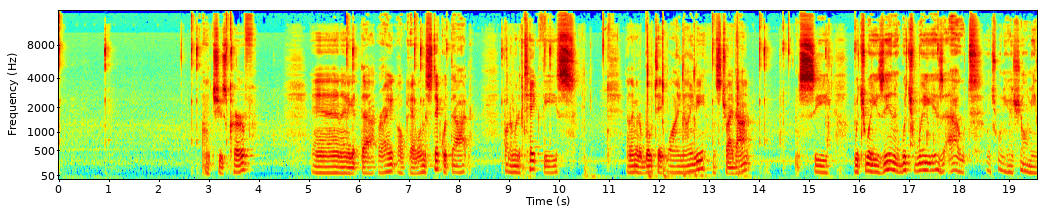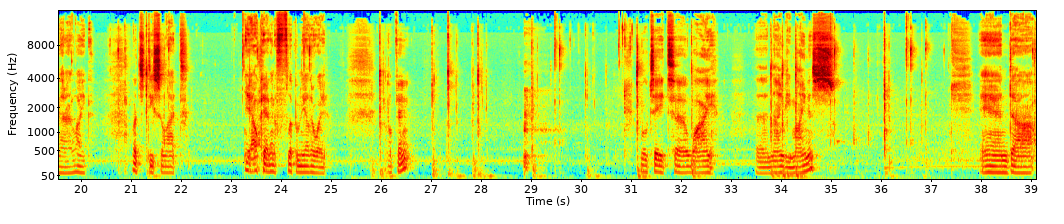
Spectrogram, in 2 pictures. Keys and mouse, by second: 8.7-9.8 middle drag, 9.2 Tab, 10.4 a, 11.7 r, 13.6 Tab, 18.6-20.0 middle drag, 21.2 a, 21.8-23.4 middle drag, 24.4-25.9 drag, 25.9 ctrl+z, 27.9 ctrl+z, 28.9 Tab, 30.1 a, 31.0 r, 36.0 Tab, 37.4-39.1 middle drag.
